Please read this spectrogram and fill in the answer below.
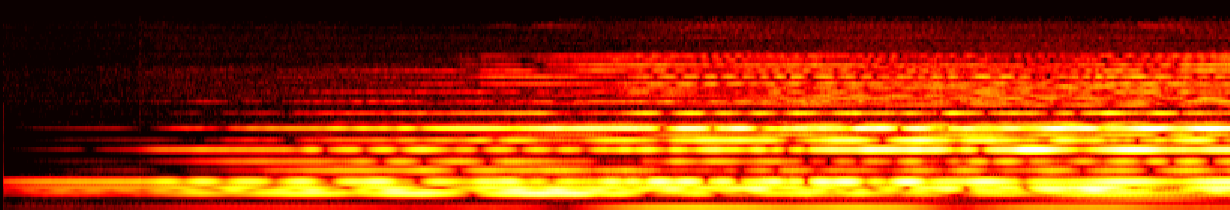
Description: clarinet notes e clarinet notes e thread pentatonic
